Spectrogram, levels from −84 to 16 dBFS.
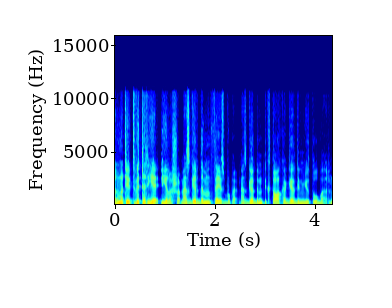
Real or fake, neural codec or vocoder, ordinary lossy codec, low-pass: fake; codec, 16 kHz in and 24 kHz out, 0.6 kbps, FocalCodec, streaming, 4096 codes; MP3, 96 kbps; 10.8 kHz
